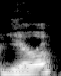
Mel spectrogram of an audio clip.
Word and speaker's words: jera: so the title of this Rune is jera or pronounced y Yara um j e r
